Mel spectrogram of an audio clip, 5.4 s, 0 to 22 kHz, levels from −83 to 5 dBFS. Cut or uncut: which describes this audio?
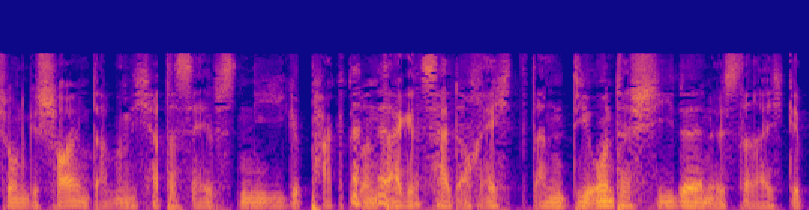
cut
